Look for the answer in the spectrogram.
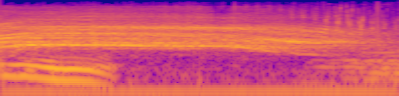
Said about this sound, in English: Now scream!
